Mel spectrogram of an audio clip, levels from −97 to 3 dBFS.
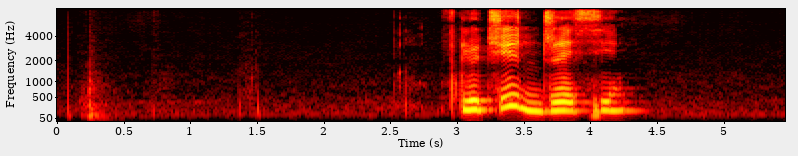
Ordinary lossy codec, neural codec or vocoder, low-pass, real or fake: none; codec, 16 kHz, 8 kbps, FreqCodec, larger model; none; fake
